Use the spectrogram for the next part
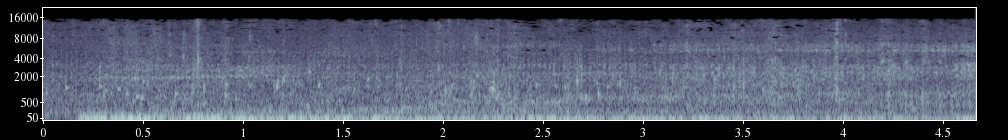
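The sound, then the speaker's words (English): A boat engine drones steadily, its low rumble constant throughout, mixed with a rushing, splashing wash of water. No voices are heard. “I turn off the engine so I can listen.”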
